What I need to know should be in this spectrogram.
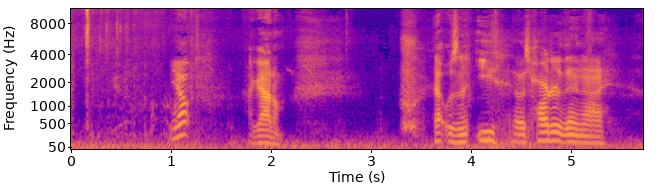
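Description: Chickens cluck.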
